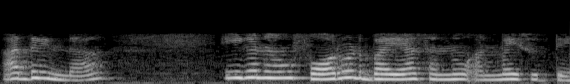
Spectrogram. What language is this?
Kannada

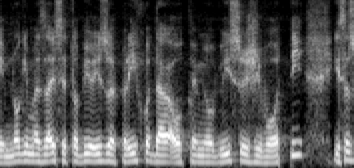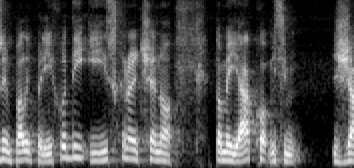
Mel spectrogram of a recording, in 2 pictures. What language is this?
Croatian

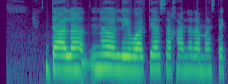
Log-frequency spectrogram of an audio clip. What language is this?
Pashto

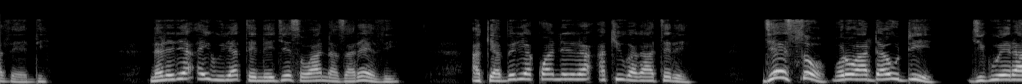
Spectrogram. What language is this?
Kikuyu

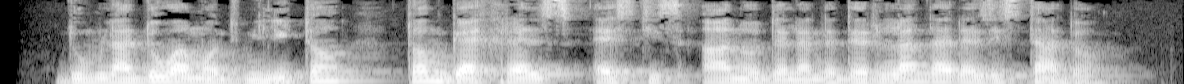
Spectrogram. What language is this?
Esperanto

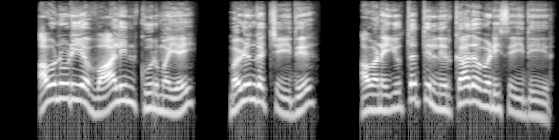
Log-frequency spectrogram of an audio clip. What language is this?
Tamil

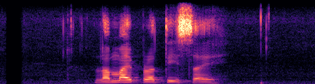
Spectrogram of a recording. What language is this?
Nepali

